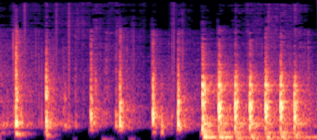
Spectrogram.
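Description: knocking on a door

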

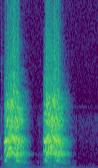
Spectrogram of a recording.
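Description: parrot vocalizing

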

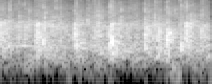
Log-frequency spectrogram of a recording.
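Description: audience applause and cheering

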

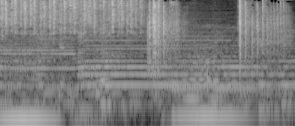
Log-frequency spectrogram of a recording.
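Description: dice being rolled

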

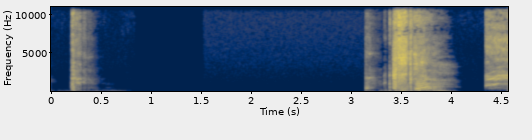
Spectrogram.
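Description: sneeze

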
